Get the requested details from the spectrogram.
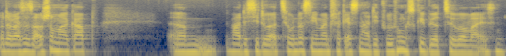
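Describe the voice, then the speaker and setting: Somewhat breathy and very even in loudness, the voice runs at a very fast pace with monotone, flat intonation. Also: man, fairly high pitch for a man. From Swabia, southern Germany. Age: 30s. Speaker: tax advisor and exam tutor. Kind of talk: casual podcast chat.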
